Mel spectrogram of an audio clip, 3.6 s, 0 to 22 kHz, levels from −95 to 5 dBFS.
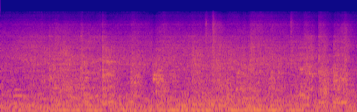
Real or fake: fake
